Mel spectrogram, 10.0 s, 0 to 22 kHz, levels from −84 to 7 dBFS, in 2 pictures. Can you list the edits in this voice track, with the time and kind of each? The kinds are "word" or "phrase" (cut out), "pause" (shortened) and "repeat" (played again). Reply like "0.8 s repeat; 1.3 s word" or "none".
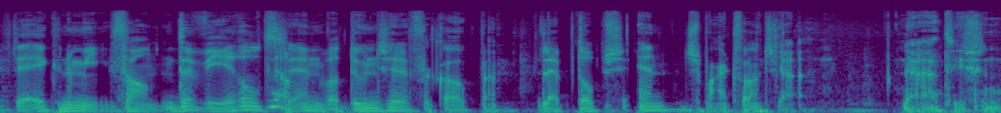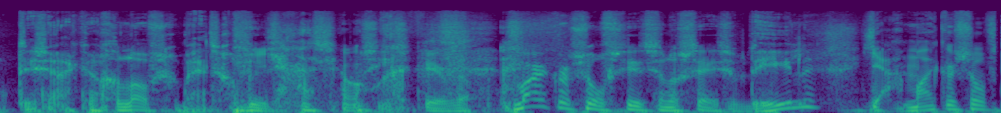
none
